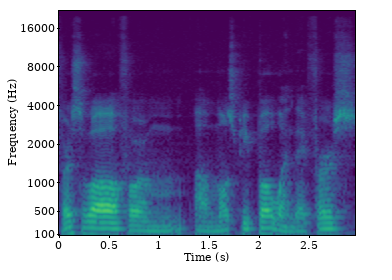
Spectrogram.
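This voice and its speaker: A dark, mellow tone with a non-native accent, in audible room echo. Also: man. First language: not English. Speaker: programming teacher, software engineer. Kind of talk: lecture. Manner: halting, many fillers.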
